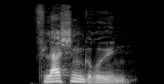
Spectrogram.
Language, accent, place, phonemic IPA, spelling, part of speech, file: German, Germany, Berlin, /ˈflaʃn̩ˌɡʁyːn/, flaschengrün, adjective, De-flaschengrün.ogg
- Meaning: bottle green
